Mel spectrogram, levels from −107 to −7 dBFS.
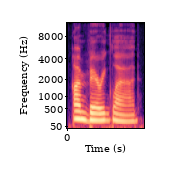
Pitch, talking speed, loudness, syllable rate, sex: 180 Hz, 175 wpm, -14 LUFS, 4.7 syllables/s, female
